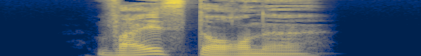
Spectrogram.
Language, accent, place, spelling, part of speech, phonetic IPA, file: German, Germany, Berlin, Weißdorne, noun, [ˈvaɪ̯sˌdɔʁnə], De-Weißdorne.ogg
- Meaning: nominative/accusative/genitive plural of Weißdorn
